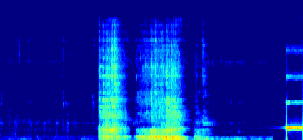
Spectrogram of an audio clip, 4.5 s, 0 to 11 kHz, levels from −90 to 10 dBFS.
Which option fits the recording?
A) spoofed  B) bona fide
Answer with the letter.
A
